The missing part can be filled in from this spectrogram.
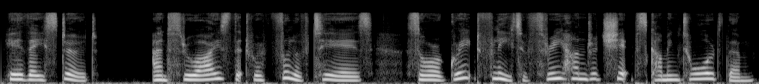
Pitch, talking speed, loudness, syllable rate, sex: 220 Hz, 175 wpm, -16 LUFS, 4.1 syllables/s, female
